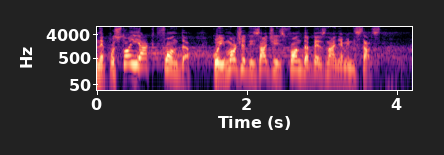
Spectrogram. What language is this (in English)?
Serbian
